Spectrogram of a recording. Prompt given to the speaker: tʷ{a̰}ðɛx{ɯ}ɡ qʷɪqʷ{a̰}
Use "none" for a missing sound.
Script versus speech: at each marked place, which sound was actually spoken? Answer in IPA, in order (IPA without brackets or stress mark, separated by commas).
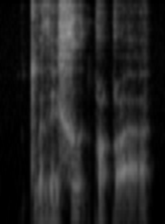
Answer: a, ɤ, a̰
